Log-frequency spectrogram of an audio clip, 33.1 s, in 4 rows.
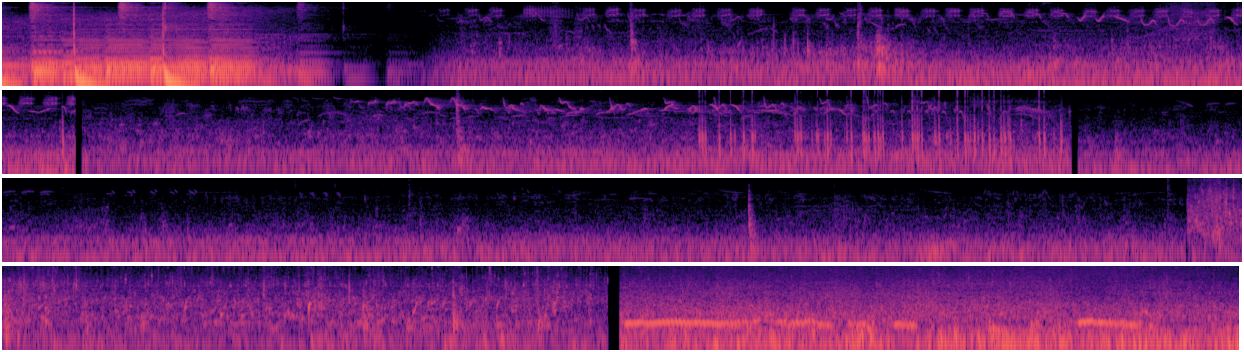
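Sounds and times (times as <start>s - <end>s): birds singing: 2.8s - 24.4s
crackling: 12.9s - 15.4s.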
